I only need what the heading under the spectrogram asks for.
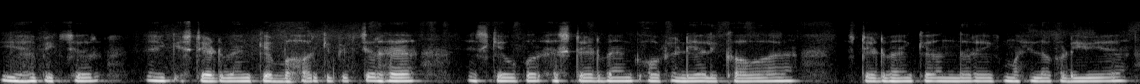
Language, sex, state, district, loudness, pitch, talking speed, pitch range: Hindi, male, Uttar Pradesh, Saharanpur, -17 LUFS, 155 Hz, 145 wpm, 150-160 Hz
